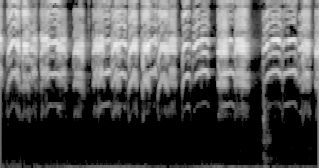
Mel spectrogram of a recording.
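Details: A sooty-headed bulbul sings vigorously in a short burst of bright, slurred chirps, several notes sweeping upward, delivered in quick succession.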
